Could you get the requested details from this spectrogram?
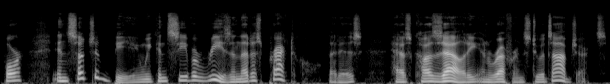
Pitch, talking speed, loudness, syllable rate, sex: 145 Hz, 205 wpm, -24 LUFS, 6.1 syllables/s, male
